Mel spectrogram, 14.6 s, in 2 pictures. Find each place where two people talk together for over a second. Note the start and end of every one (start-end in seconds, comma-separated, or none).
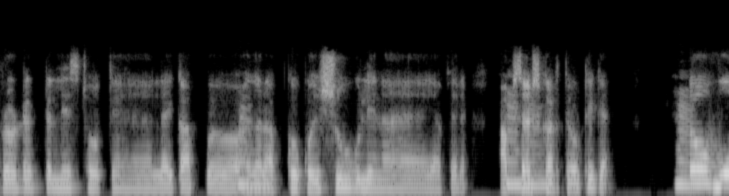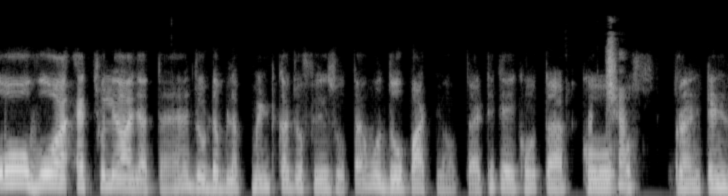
none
